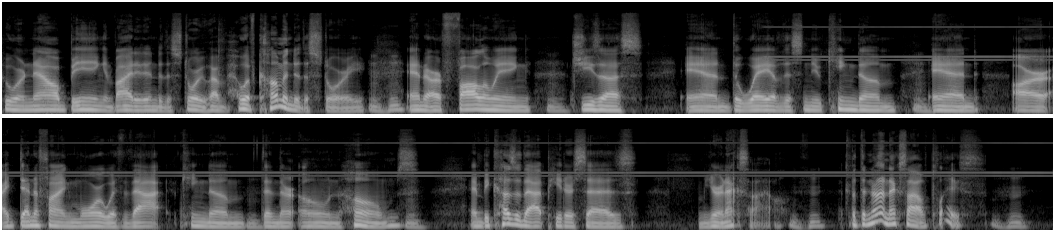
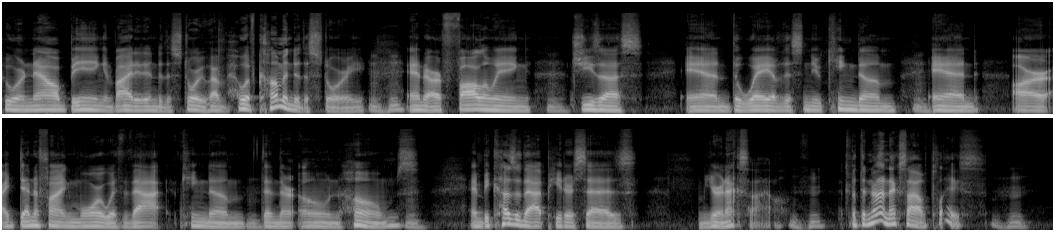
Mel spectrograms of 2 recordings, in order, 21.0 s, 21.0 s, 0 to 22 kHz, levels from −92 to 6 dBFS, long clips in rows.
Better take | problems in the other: second | high-pitched whine; faint; from 7.5 s on; 3.5 kHz, 20 dB below the speech

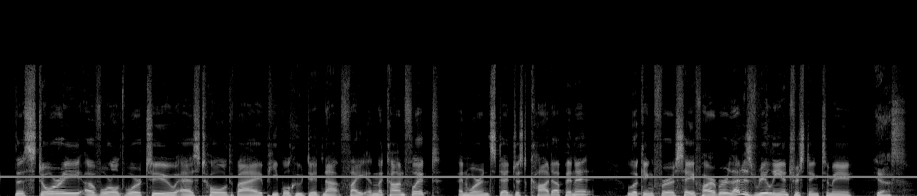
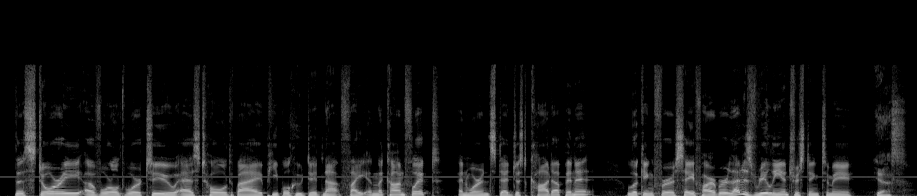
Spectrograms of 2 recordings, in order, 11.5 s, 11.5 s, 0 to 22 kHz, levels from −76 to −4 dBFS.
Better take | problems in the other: second | high-pitched whine; loud; throughout; 2 kHz, 8 dB below the speech; faint in the second

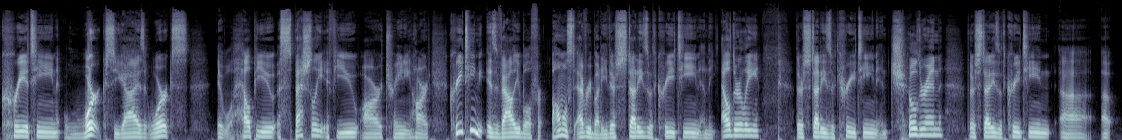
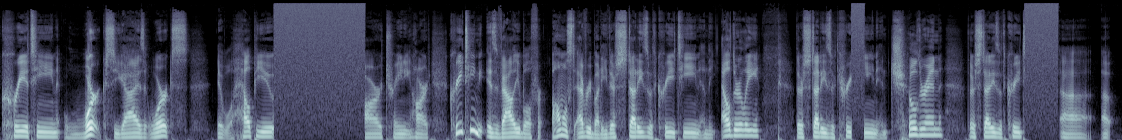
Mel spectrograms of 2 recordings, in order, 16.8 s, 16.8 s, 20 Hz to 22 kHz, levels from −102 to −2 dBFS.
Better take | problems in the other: first | audio cutting out; filled with static; at 4 s for 1.5 s, at 13 s and at 15 s for 0.5 s

